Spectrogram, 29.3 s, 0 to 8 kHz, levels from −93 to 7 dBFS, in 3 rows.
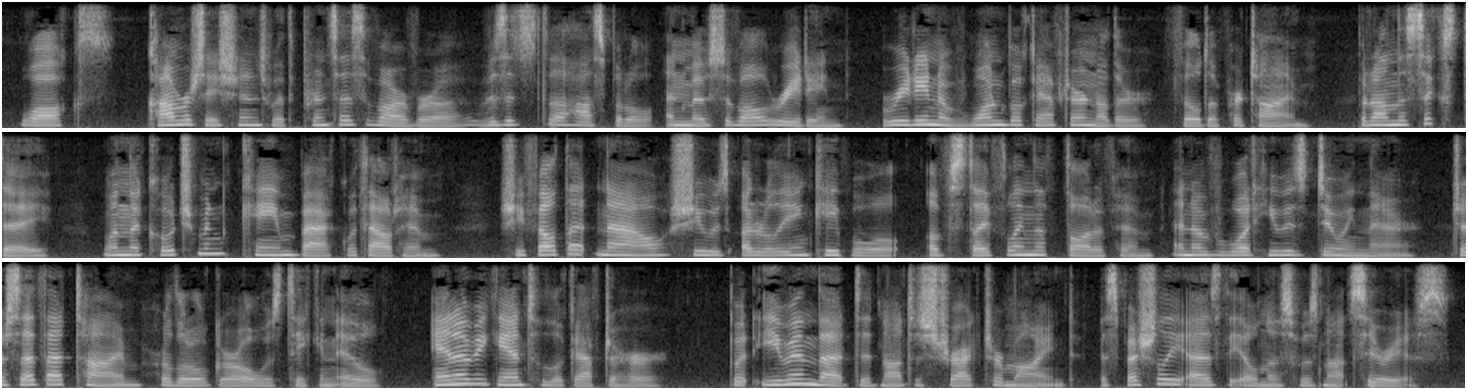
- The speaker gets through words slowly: No, average, 175 wpm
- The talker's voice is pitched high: Yes, high, 220 Hz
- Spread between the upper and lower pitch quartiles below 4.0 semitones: Yes, average, 3.3 semitones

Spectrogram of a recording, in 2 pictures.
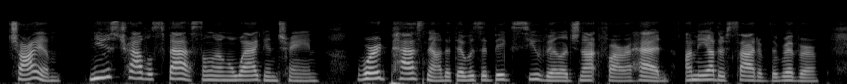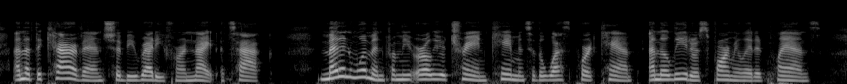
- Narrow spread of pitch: No, average, 4.2 semitones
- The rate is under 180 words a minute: No, average, 200 wpm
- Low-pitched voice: No, high, 200 Hz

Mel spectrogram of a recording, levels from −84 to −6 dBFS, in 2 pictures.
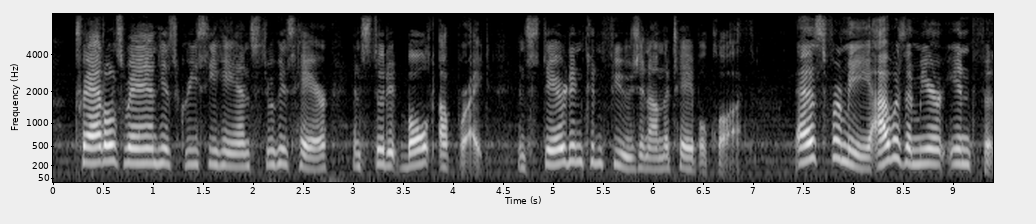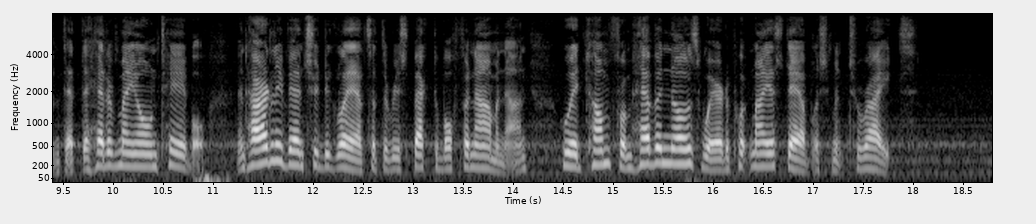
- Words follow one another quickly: No, average, 185 wpm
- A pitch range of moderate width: Yes, average, 4.5 semitones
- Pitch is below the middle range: No, high, 210 Hz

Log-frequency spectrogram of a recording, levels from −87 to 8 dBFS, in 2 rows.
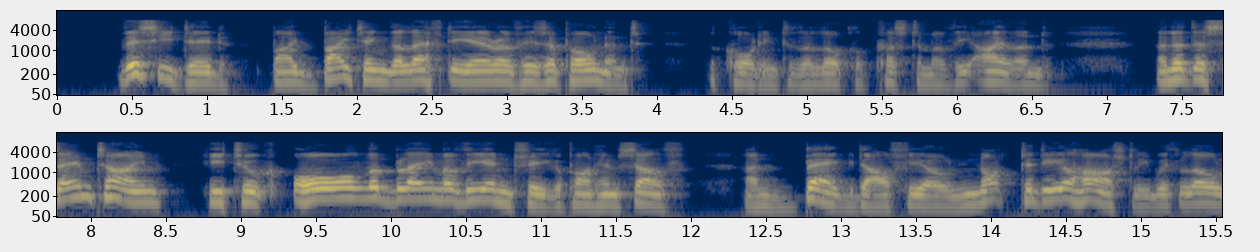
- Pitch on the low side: Yes, low, 125 Hz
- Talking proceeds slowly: No, average, 165 wpm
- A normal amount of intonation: No, wide, 5.8 semitones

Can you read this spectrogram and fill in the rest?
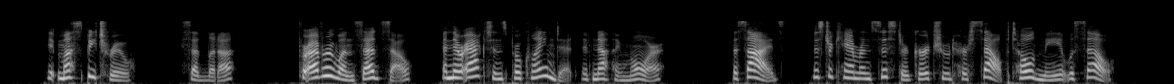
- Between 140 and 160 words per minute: Yes, average, 155 wpm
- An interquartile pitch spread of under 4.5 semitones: No, average, 5.3 semitones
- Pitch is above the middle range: Yes, very high, 270 Hz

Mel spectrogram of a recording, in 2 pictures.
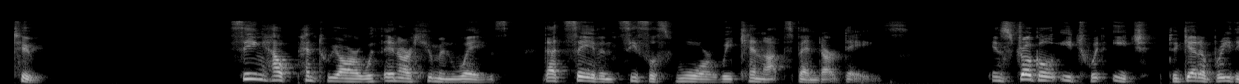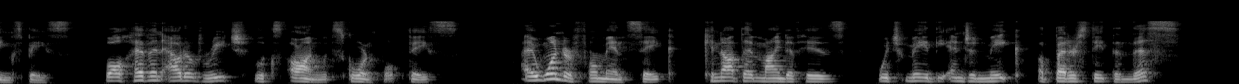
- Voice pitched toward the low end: No, medium, 145 Hz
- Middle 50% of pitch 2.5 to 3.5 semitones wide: No, average, 4.4 semitones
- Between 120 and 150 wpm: Yes, average, 145 wpm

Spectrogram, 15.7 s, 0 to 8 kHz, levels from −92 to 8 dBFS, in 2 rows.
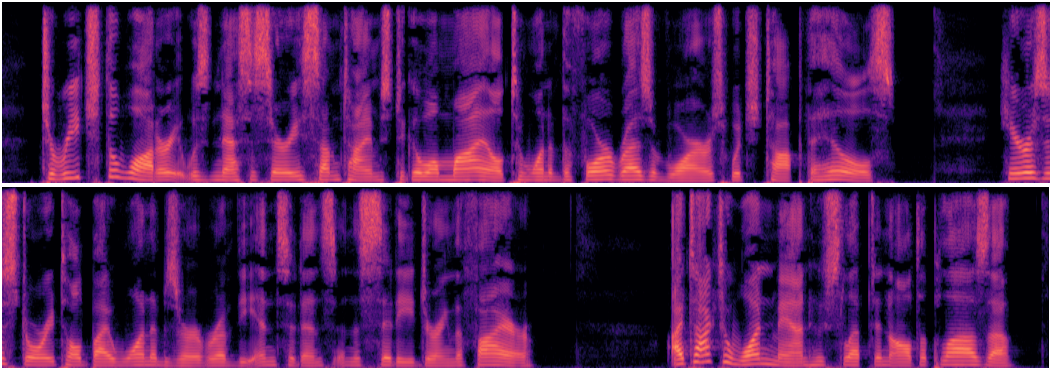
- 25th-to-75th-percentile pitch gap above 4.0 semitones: No, average, 3.0 semitones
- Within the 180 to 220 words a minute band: Yes, average, 185 wpm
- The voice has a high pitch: No, medium, 160 Hz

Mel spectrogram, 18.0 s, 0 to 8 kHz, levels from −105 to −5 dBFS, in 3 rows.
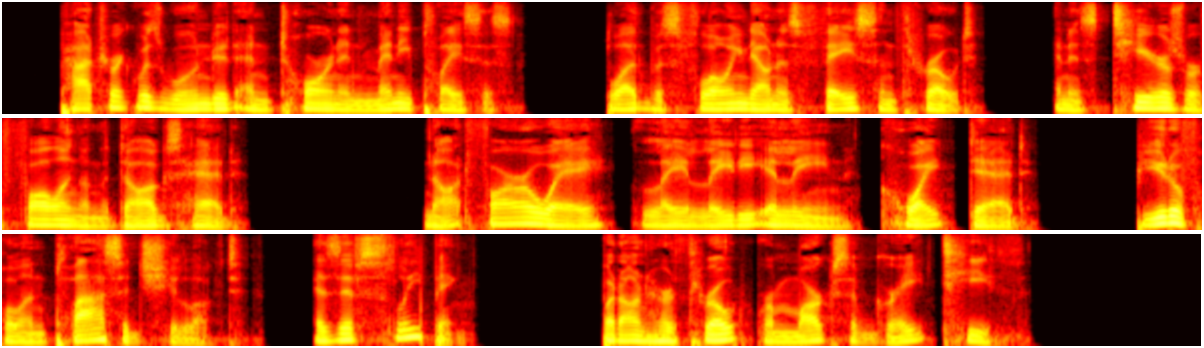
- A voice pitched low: Yes, very low, 95 Hz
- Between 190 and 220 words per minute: No, average, 170 wpm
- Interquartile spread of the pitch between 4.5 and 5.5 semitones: No, average, 3.3 semitones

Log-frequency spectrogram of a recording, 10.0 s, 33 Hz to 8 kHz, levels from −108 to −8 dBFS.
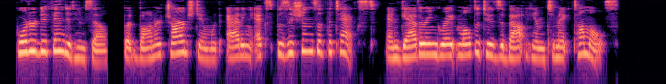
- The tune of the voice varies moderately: No, wide, 5.7 semitones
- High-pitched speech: Yes, high, 225 Hz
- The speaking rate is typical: No, slow, 130 wpm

